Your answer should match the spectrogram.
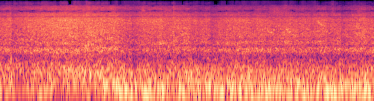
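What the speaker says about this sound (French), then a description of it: "Les vagues sont énormes." Large ocean waves roar steadily along the coast of Réunion at Manapani, a loud continuous wash of surf mixed with heavy wind buffeting the microphone.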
